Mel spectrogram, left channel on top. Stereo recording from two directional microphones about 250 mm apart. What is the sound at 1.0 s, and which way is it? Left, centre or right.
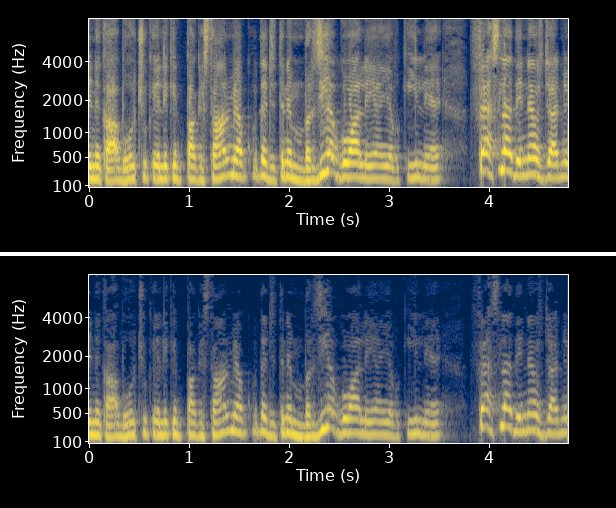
Speech, centre.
